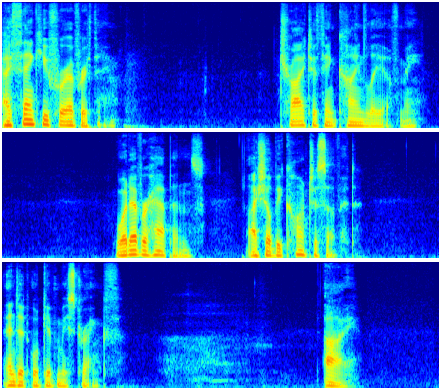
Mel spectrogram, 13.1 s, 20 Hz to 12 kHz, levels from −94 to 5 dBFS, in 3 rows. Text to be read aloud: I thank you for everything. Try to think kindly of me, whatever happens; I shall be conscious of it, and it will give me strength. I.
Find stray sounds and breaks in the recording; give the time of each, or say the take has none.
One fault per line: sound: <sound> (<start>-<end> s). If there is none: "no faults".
no faults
